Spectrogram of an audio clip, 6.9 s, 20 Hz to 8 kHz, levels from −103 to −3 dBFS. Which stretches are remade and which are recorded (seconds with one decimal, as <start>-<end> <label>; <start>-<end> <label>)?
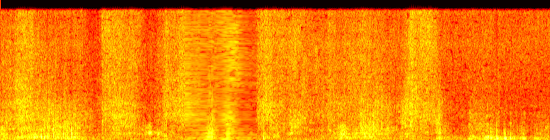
0.0-2.3 recorded; 2.3-3.2 remade; 3.2-6.9 recorded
